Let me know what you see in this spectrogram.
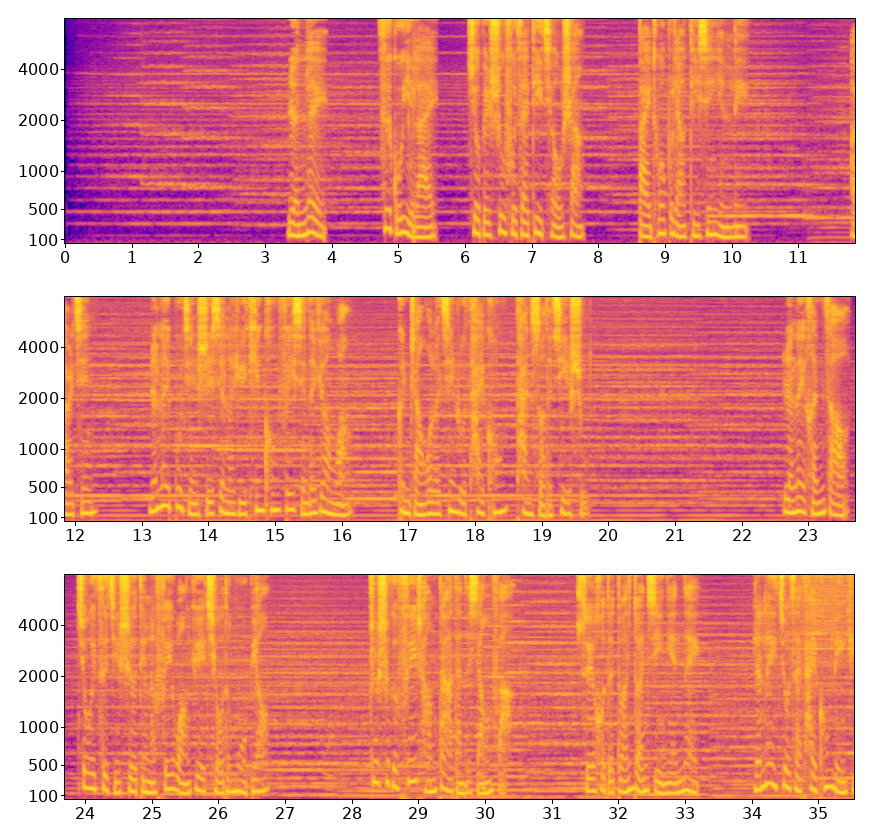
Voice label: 女 纪录片; 初探-月球

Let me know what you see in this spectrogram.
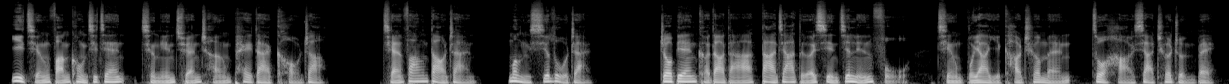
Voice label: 男 中文 广播地铁 报站; 二号线梦溪路站

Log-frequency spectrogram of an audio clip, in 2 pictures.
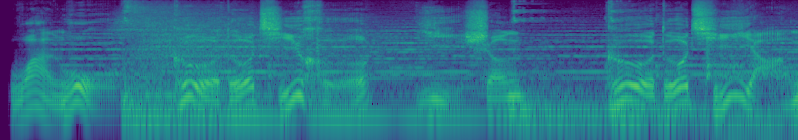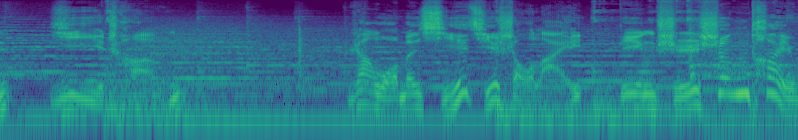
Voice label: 男 广告 生态文明

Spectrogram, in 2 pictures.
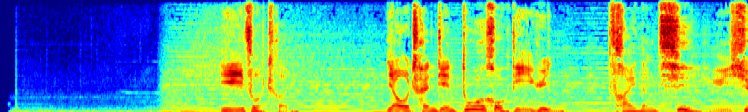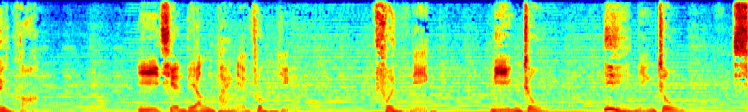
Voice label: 男 专题 政府 城市宣传; 宁州古城

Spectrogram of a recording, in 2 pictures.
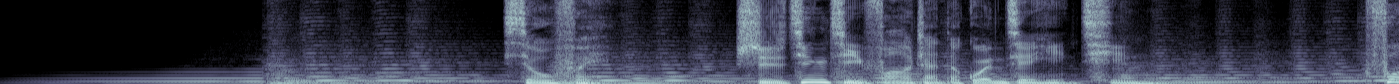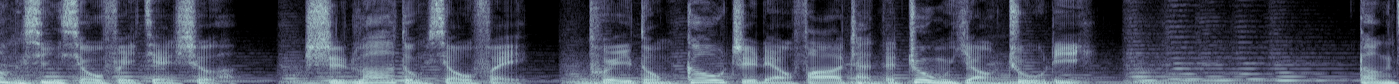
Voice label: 男 宣传片 高级介绍

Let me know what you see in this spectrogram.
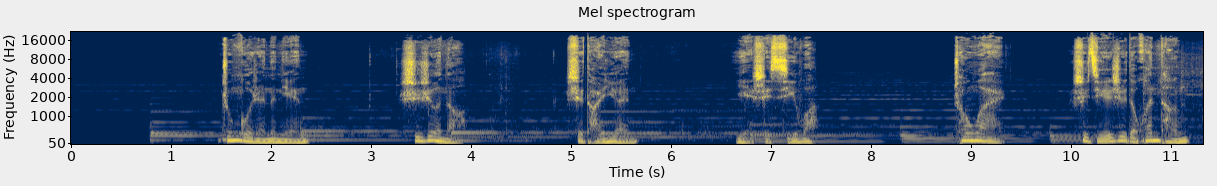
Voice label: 男, 走心温暖; 窗见中国年

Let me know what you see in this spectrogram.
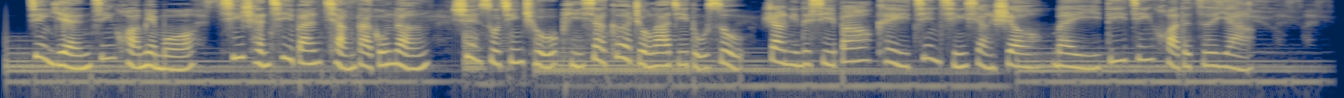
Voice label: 女 广告 温柔

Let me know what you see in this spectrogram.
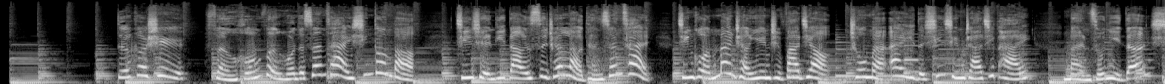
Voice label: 女 飞碟; 德克士

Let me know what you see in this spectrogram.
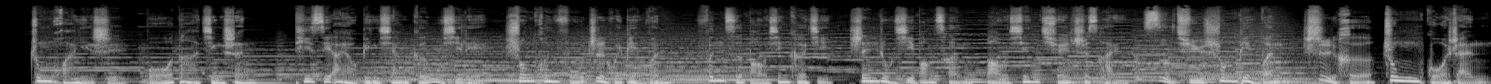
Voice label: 男, TVC; TCL

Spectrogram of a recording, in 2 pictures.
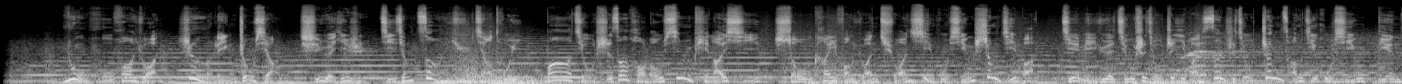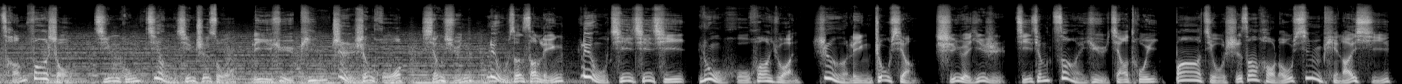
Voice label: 男 地产广告 宣传语; 92.1辽宁都市广播; 鹿湖花苑

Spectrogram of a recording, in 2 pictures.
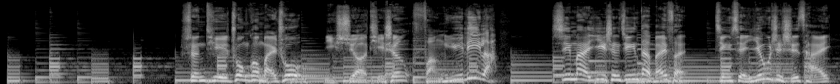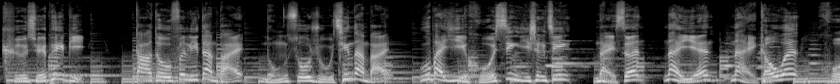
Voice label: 男, 轻松 MG; 身体状况百出

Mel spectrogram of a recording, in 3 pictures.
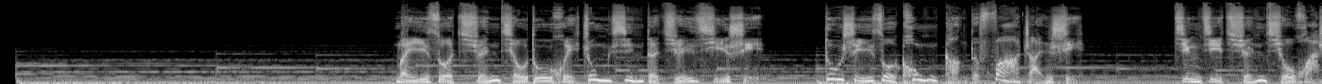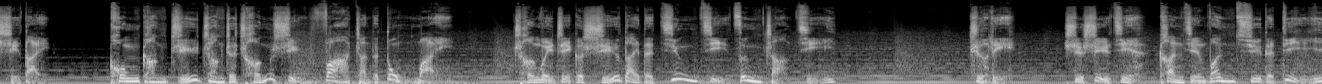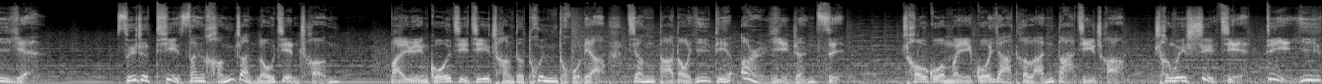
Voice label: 男 地产 磁性浑厚; 龙湖云山; 房产宣传片案例

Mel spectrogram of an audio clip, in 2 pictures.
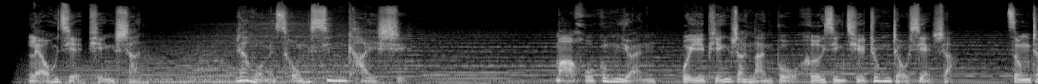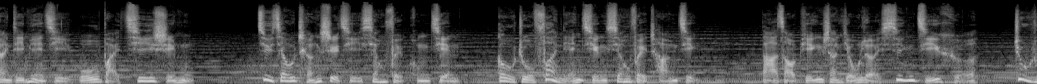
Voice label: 男 专题; 马湖公园

